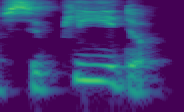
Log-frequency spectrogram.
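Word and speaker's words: スピード: Next to that is you have Supido, which is the Japanese pronunciation for speed washing.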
